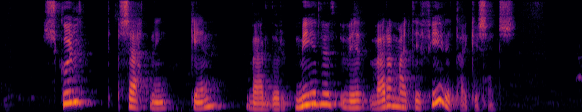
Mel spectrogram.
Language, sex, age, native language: Icelandic, female, 40-49, Icelandic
